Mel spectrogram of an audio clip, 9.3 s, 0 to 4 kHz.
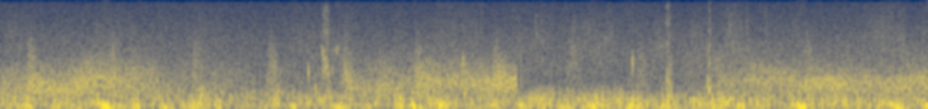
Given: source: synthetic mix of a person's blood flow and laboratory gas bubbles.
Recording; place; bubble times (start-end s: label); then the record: Doppler ultrasound of blood flow; subclavian vein
3.06-3.58 s: bubbles
4.59-4.70 s: bubbles
4.98-5.04 s: bubbles
6.29-6.37 s: bubbles
6.64-6.75 s: bubbles
7.05-7.15 s: bubbles
From the record:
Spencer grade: 2 (many but less than half of the cardiac periods contain bubble signals, singularly or in groups); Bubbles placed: anywhere in the cardiac cycle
